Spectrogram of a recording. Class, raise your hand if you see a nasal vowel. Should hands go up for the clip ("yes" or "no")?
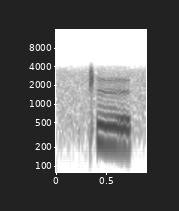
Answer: no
